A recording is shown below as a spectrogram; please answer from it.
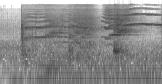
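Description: A door opening with a thin, high squeak that wavers in pitch, starting just after a moment of silence.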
